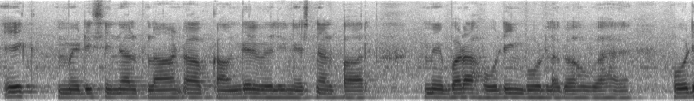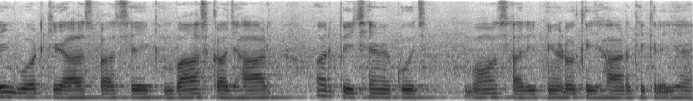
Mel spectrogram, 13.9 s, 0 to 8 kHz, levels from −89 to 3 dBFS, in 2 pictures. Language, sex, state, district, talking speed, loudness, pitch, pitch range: Hindi, male, Chhattisgarh, Bastar, 145 wpm, -17 LUFS, 115 Hz, 110-120 Hz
